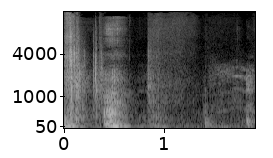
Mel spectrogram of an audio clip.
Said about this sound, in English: We got cats in there fighting. So that's good. They're totally fighting.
